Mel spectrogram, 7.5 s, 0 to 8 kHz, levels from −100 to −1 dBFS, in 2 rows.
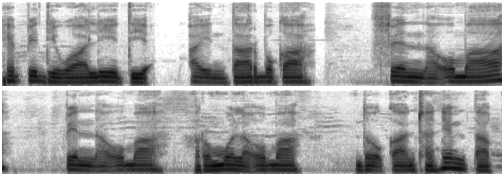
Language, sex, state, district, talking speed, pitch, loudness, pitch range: Mizo, male, Mizoram, Aizawl, 170 wpm, 110 Hz, -15 LUFS, 100-115 Hz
